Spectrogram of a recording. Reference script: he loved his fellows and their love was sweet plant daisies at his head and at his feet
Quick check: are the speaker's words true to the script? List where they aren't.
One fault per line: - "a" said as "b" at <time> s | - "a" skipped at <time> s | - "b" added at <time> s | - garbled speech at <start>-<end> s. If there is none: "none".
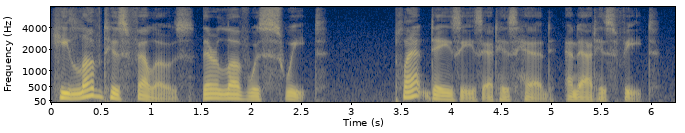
- "and" skipped at 1.4 s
